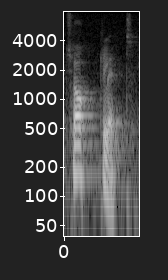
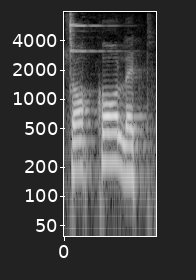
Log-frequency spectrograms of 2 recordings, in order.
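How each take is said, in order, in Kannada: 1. ಇದಕ್ಕೆ ಎರಡು ಉಚ್ಚಾರಾಂಶಗಳಿವೆ, ಮಧ್ಯದ 'o' ಮೌನ. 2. ಇದಕ್ಕೆ ಮೂರು ಉಚ್ಚಾರಾಂಶಗಳಿವೆ, ಮಧ್ಯದ 'o' ಉಚ್ಚರಿಸಲಾಗುತ್ತದೆ. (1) "ಓ ಈಸ್ ಸೈಲೆಂಟ್" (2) "ನಾವು ಚಾಕೋಲೆಟ್ ಅಂತ ಹೇಳಲ್ಲ"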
